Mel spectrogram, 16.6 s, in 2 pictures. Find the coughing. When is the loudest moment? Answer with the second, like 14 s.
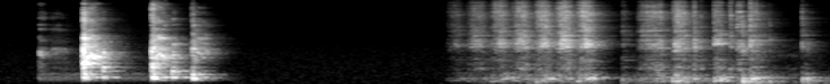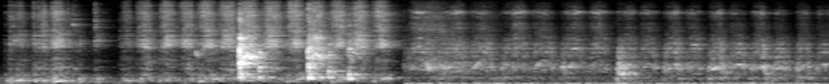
1 s.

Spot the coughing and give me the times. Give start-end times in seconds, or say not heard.
0.4-2.1, 10.2-12.0.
